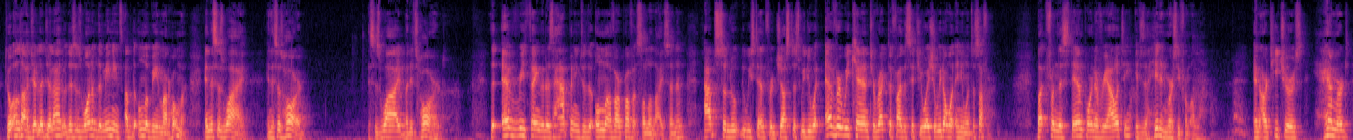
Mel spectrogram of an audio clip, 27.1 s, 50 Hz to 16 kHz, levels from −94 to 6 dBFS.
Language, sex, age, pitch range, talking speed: English, male, 30-49, 140-170 Hz, 175 wpm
